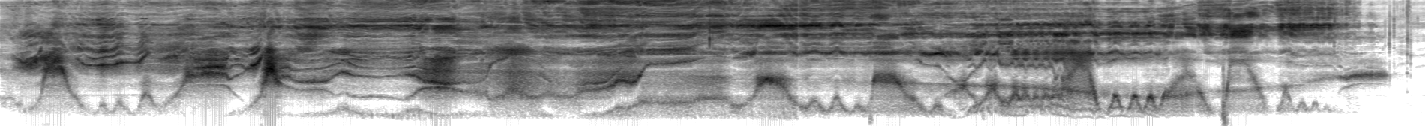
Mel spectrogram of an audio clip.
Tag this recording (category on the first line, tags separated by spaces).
Sound effects > Objects / House appliances
perc stab foundobject hit oneshot mechanical clunk industrial percussion glass drill natural fx object bonk fieldrecording sfx metal foley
